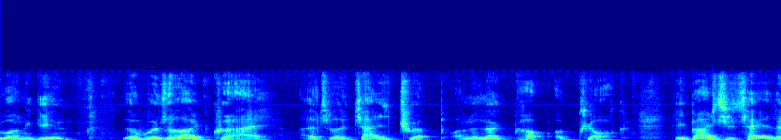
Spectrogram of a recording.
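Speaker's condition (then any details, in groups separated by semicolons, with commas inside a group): Cerebral palsy; from birth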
